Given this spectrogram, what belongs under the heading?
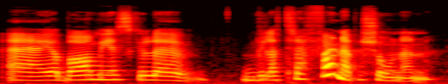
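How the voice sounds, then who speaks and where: Animated young woman with a gravelly edge. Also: medium pitch. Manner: animated, quoting others with "jag bara" and rising emphasis. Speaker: podcast co-host. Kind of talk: casual storytelling chat.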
